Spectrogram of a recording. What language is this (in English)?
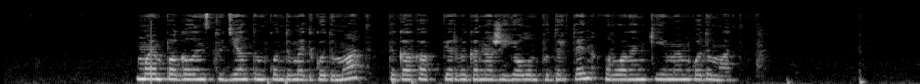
Mari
